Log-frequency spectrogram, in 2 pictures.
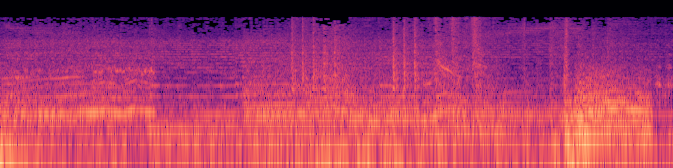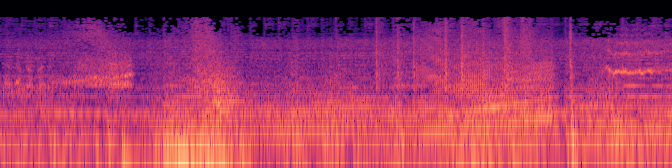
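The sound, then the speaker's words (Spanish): Engines roar as motorcycles chase a red Audi car into a car park, tires squealing and skidding repeatedly, loud and busy throughout, with a dense chaotic chase sound and no talking. “Otras dos motos van tras ellos.”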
